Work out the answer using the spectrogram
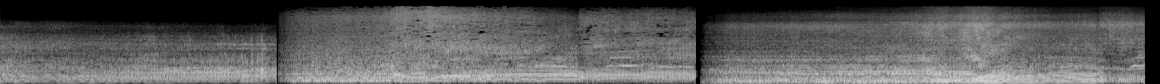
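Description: Honda GL and Honda Tiger motorcycles in a drag race, their single-cylinder four-stroke engines revving hard and accelerating, the pitch climbing again and again as they pull away. The sound breaks off sharply twice and stops abruptly just before the end.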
